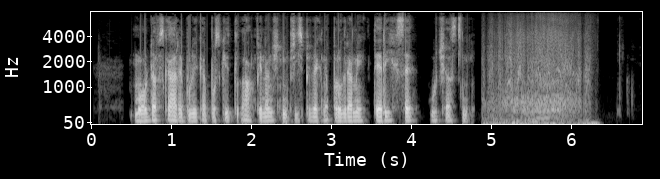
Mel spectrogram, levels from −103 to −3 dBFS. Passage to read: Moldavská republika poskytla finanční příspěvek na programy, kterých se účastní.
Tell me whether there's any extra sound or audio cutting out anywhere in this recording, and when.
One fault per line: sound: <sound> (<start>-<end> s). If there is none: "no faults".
sound: squeak (4.9-6.4 s)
